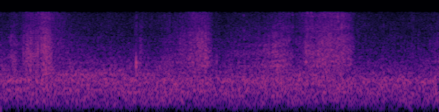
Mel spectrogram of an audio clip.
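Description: Brown bear cub scraping and digging in dry dirt and leaf litter at the foot of a tree: a handful of short, irregular scratchy strokes.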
